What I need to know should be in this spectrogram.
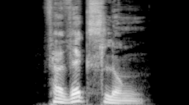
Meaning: confusion, mix-up
- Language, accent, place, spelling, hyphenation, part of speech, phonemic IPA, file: German, Germany, Berlin, Verwechslung, Ver‧wechs‧lung, noun, /fɛɐ̯ˈvɛkslʊŋ/, De-Verwechslung.ogg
